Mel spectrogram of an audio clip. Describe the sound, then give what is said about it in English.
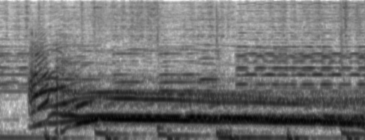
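Several people howl together like dogs baying at the moon, a loud group howl that swoops upward and then holds a long wavering note for a few seconds. “I guess it's time to howl at the moon dog, with even without Mason”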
